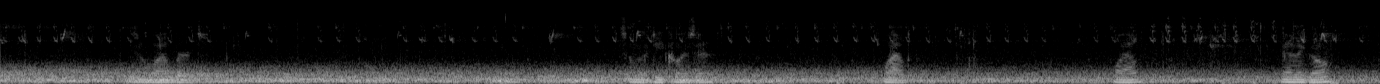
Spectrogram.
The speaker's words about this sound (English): There could be as many as 10 birds here. Stop. Birds are calling. They may take off.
